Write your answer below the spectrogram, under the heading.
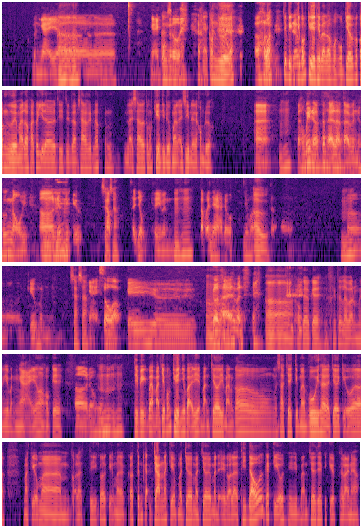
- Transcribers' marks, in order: tapping; static; tsk; chuckle; laughing while speaking: "Ờ"; unintelligible speech; alarm; in English: "show off"; chuckle
- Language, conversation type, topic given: Vietnamese, unstructured, Bạn cảm thấy thế nào khi đạt được một mục tiêu trong sở thích của mình?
